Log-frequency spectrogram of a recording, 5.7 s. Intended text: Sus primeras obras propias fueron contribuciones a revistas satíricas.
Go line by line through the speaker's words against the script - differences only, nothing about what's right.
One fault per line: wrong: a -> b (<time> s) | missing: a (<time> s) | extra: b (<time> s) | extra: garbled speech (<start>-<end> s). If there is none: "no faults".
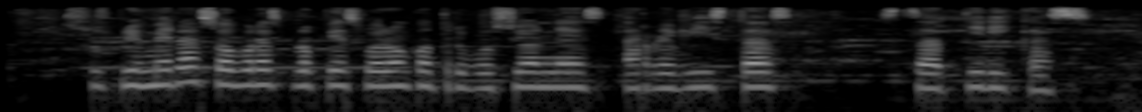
no faults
